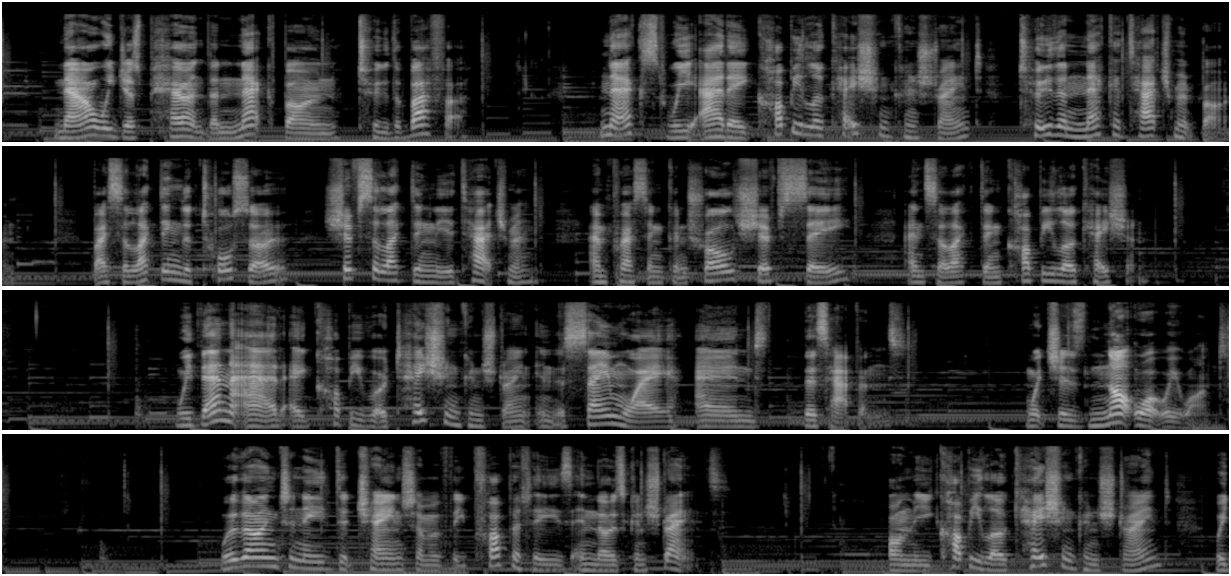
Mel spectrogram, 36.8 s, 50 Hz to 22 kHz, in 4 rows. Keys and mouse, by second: 0.1 g, 2.3 ctrl+p, 3.1 alt+a, 3.9 ctrl+Tab, 8.1 ctrl+t, 8.2 ctrl+Tab, 8.9 click, 9.2 g, 12.4 shift+click, 22.7 click, 35.8 click.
